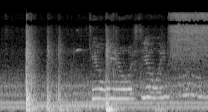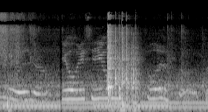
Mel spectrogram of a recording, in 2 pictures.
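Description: Microwave oven running with a steady low hum while it cooks a bag of rice. A child's voice makes long, sliding notes over it, and a few knocks and a clatter come about half a second, two seconds and six seconds in.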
